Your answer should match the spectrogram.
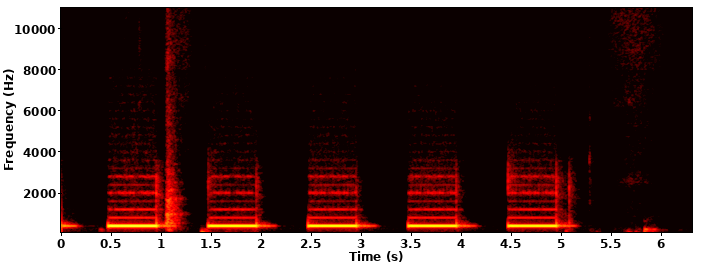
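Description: A telephone signal tone sounds as five evenly spaced, identical beeps of steady pitch, each about half a second long, loud and clear with no talk, followed by a faint click.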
